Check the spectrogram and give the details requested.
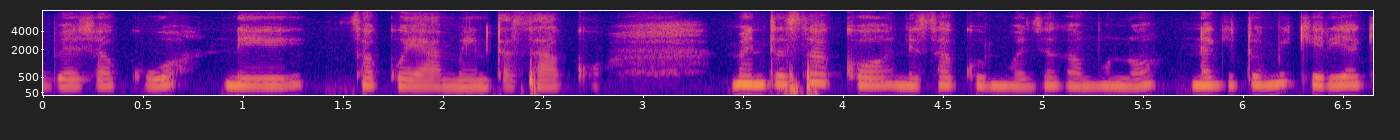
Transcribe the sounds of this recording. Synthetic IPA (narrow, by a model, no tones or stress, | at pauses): biaʃakuɔni | sakɔjamɛntasakɔmɛntasakɔnisakumwɛd͡ʒɛkamunɔnak̬itumikɛɾiak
